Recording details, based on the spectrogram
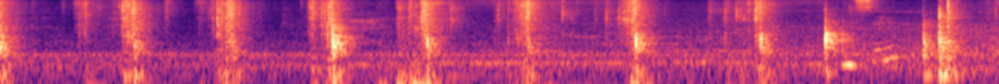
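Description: A knife chops stem vegetables on a board in a home kitchen, sharp rhythmic thuds about once or twice a second, close and clear with a voice speaking intermittently.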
